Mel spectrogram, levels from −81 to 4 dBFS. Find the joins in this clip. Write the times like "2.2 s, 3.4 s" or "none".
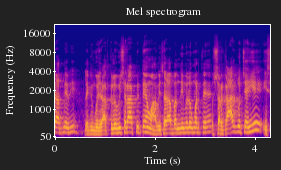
3.1 s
